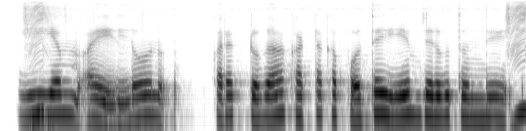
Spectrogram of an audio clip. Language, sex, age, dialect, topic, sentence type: Telugu, female, 36-40, Southern, banking, question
